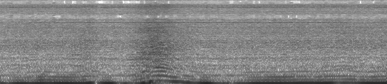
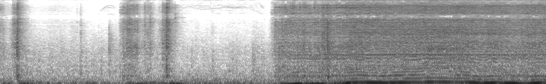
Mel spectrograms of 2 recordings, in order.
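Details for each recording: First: Small RC nitro engine with a single needle carb, just retuned: steady, high buzzing idle with one brief blip that settles straight back, now idling evenly, where moments earlier it sounded crazy. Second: Nitro RC engine being retuned toward a steady idle: after a few clicks it catches and runs with a wavering, hunting pitch that won't hold steady, so it is running rough; low compression is suspected, possibly needing a repinch or replacement.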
